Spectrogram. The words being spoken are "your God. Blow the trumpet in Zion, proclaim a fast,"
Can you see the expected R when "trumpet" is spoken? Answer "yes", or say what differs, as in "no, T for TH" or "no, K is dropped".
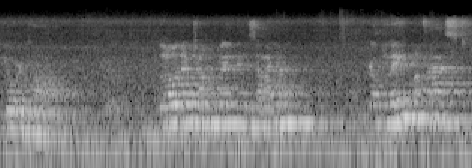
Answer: no, R is dropped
